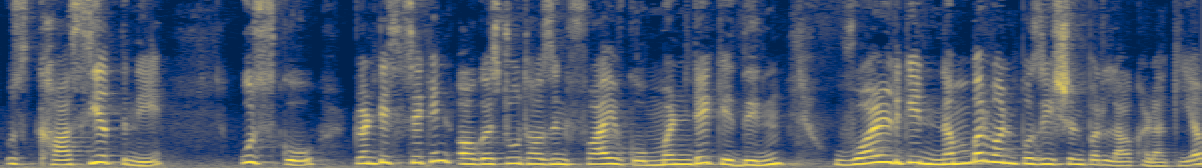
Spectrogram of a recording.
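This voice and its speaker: A woman teacher, reading lines slowly and then explaining them at length. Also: fairly high pitch, a little mellow. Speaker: English teacher. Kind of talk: explaining an English text in Hindi.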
